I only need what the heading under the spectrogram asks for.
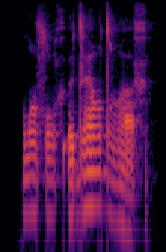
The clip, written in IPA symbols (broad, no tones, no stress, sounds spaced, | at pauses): ðˤ ə e̯ sˤ oː x ʔ ə d æː o̯ dˤ aː x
